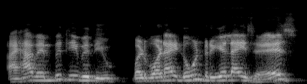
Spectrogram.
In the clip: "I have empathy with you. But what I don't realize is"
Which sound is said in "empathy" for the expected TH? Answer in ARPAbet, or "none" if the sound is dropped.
T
